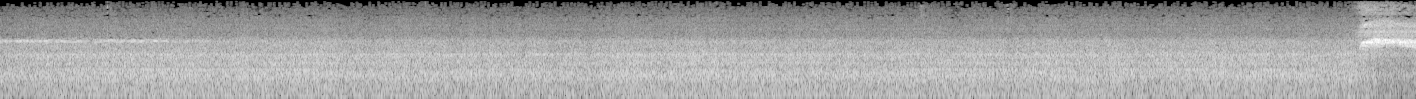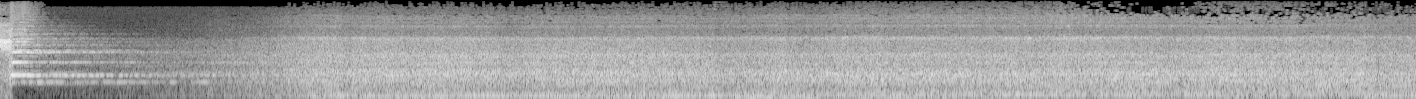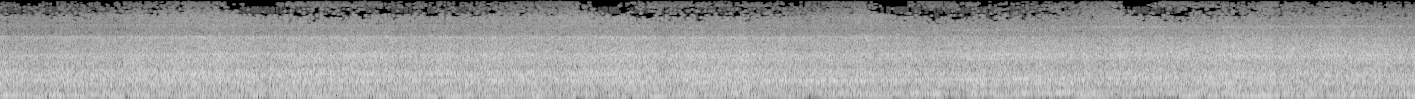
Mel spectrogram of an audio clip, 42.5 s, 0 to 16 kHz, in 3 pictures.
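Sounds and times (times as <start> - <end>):
diesel tourist train engine rumbling as it departs a station: 0.0 - 42.4
diesel tourist train horn blast: 13.6 - 17.0.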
